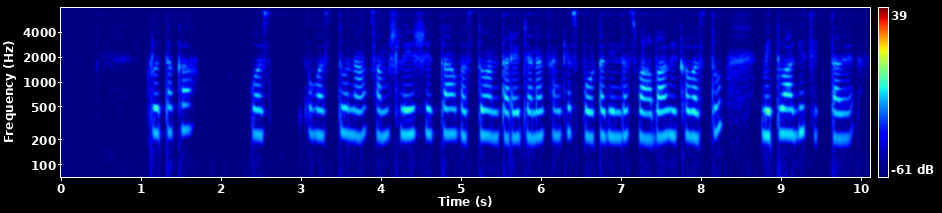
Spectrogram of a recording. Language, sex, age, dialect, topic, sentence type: Kannada, female, 25-30, Mysore Kannada, agriculture, statement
